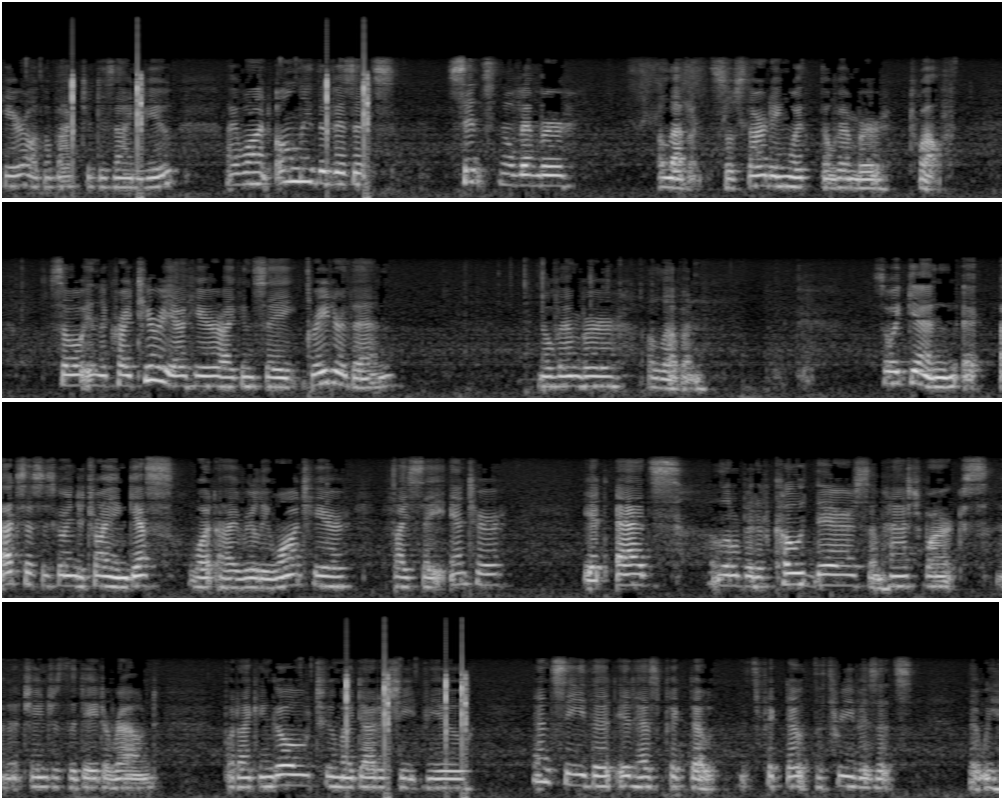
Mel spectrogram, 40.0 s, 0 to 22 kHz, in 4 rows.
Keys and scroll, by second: 13.4 shift+., 15.0-16.6 typing, 24.3 Return.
